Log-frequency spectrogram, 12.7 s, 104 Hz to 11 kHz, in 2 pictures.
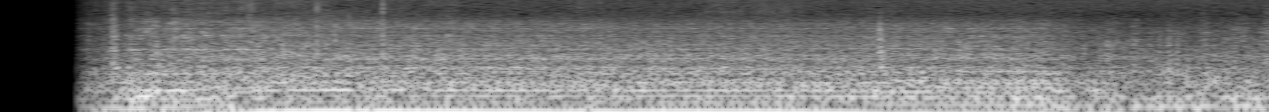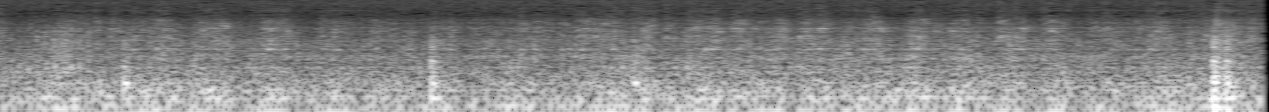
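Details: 1992 Jeep 4.0L six at idle: smooth steady drone turns ragged and uneven, an intermittent rough idle of unknown cause. Fuel pump recently replaced (fine for two weeks), fuel pressure a constant 10 psi if the gauge is correct, pump ballast 10.5 V; bypassing it and swapping MAP and AIT sensors changed nothing.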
